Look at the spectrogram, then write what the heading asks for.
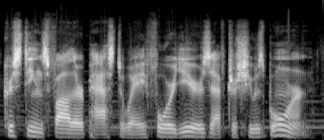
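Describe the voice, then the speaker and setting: Male co-host for scripted true crime, lower register, explanatory and measured, music bed beneath. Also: creaky. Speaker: co-host narrator. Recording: music under the voice.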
